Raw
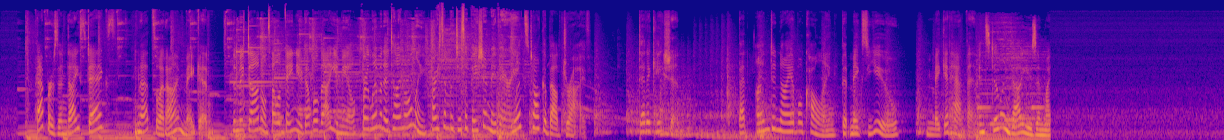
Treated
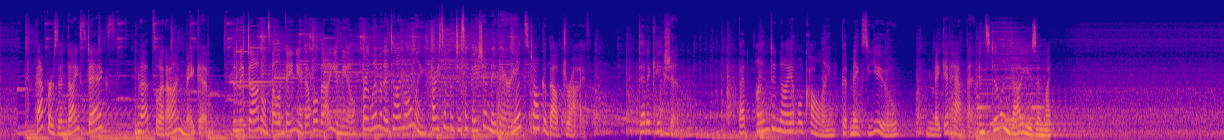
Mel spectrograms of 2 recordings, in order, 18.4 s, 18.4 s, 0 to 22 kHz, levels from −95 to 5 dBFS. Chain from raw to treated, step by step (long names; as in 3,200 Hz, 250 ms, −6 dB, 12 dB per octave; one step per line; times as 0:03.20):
parametric band 4,200 Hz −13 dB 0.44 octaves
upward compression, threshold −33 dBFS
high-frequency loss of the air 78 metres
on a send: bucket-brigade delay 90 ms, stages 1,024, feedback 81%, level −20 dB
